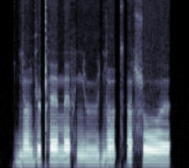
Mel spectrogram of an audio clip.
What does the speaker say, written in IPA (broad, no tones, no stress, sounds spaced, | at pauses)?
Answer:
ɟ ə̃ː ɡ y ə̯ ʈʰ ɛː m ɛː f ɲ ɯː ɟ õː t͡sʼ ə̃ ɬ oː ə̯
